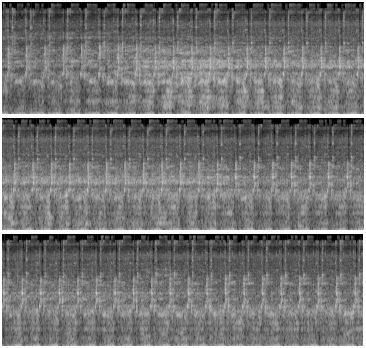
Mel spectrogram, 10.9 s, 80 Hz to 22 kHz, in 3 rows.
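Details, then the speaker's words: Supercharged V8 in a Jaguar XKR, warm after about 20 minutes running, idling with a steady sharp ticking knock of two or three beats a second. The supercharger is thought unlikely after a screwdriver stethoscope check, and timing chain is a suspected cause. "Right, so it's been running at it about 20 minutes. Still getting that knock. I don't think it is now the supercharger."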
